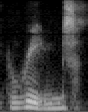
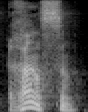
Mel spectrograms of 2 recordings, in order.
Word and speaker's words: Reims: Just 45 minutes by train from Gare de l'Est, again, lies Reims. That's how we English say it anyway. Really hard to say it properly in French. Could you please say it properly? – No, it's very easy. It's Reims. – So not easy. I'm sticking to Reims.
